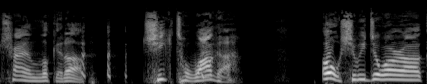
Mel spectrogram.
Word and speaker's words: Cheektowaga: No, it's a town called Cheektowaga. – Cheektowaga, New York.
